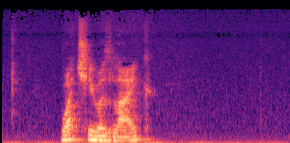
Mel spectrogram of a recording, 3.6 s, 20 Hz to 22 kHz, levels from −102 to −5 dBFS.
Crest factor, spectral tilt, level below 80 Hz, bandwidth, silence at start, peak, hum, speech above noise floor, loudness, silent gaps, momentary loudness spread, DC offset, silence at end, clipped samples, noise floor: 18 dB; -6 dB/octave; -38 dBFS; 13.5 kHz; 0.05 s; -2 dBFS; 50 Hz at -50 dBFS; 29 dB; -16 LUFS; none; 15 LU; under 0.1%; 1.15 s; under 0.1%; -43 dBFS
